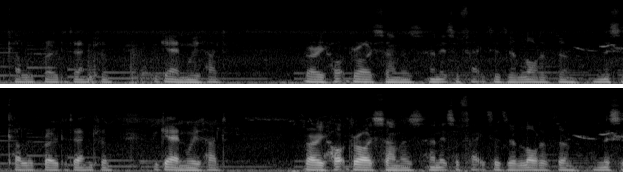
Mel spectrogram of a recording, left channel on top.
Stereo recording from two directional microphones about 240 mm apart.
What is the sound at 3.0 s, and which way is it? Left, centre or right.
Speech, right.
